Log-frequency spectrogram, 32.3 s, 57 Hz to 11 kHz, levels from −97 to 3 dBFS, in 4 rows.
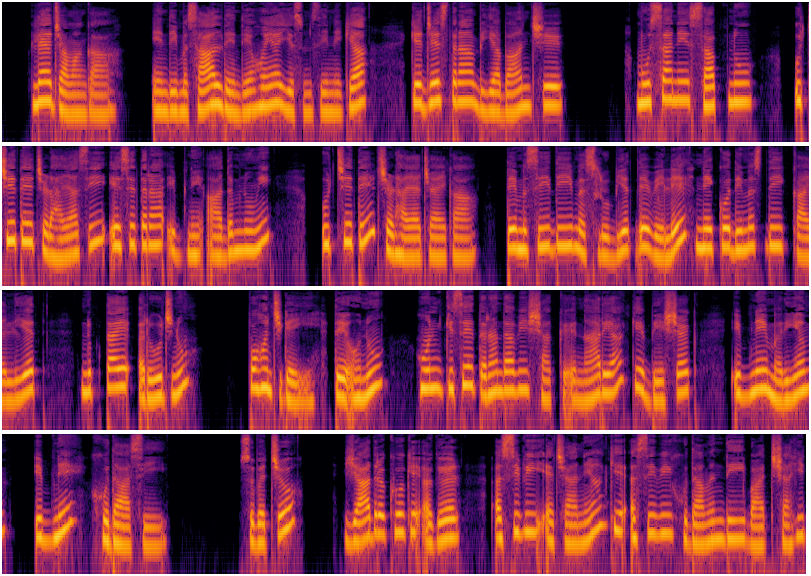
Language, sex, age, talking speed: Punjabi, female, 20-39, 105 wpm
